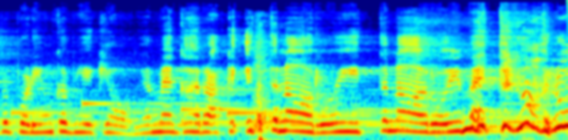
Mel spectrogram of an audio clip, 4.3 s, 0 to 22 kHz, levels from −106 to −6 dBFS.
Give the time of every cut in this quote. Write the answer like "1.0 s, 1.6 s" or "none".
none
